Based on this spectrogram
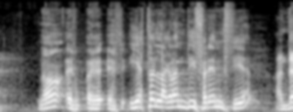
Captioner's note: speaking spanish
